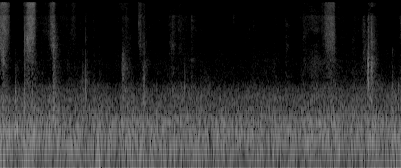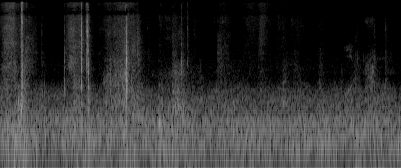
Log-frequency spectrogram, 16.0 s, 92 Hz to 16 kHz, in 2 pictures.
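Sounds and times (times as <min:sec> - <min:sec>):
paper rustling: 0:06.5 - 0:11.9.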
